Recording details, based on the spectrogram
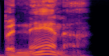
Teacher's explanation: in the word banana, the stress is on the second part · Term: word stress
